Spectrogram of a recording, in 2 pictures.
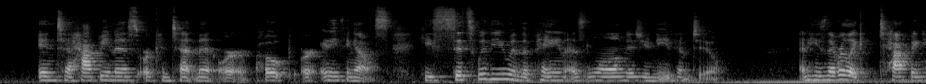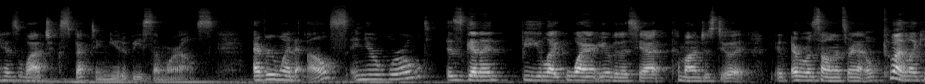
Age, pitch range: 30-49, 170-205 Hz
